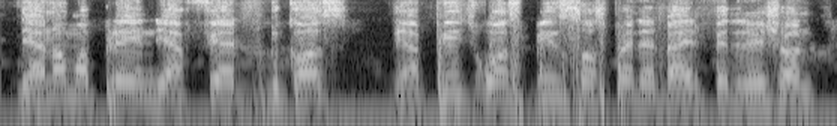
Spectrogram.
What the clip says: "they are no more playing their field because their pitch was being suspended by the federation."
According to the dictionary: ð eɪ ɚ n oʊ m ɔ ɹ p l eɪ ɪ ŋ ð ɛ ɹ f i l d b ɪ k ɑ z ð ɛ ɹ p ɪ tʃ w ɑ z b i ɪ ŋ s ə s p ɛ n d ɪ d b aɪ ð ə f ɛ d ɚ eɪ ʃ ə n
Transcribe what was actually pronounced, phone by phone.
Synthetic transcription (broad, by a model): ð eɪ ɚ n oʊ m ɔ p l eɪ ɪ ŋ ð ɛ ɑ f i d b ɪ k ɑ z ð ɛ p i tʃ w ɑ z b i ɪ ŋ s ə s p ɛ n d ɪ d b aɪ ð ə f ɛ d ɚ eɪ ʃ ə n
